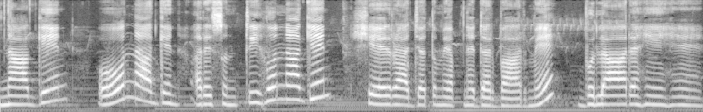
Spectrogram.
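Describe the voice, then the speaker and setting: In a cartoonish character voice, a female-sounding voice speaks at a high pitch and a very slow pace, with clear music playing in the background. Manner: pushy, impatient.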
